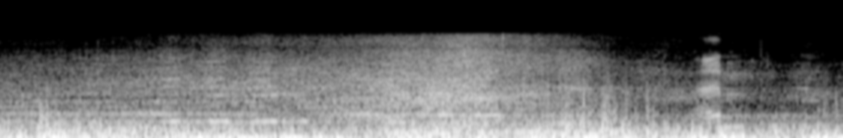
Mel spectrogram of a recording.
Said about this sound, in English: Here's another tractor.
